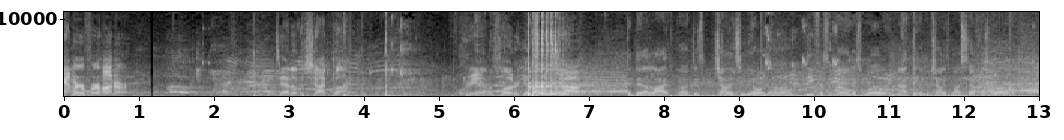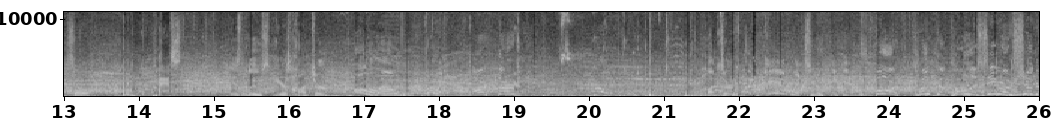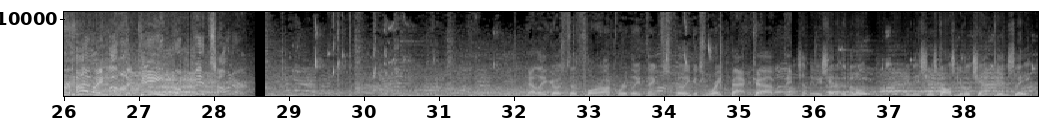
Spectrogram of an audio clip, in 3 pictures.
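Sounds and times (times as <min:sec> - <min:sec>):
arena crowd noise: 0:00.0 - 0:38.9.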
